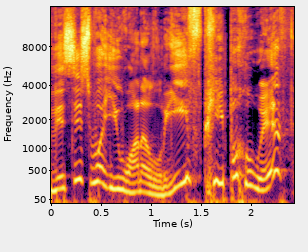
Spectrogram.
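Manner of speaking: high, disbelieving question with a laugh; incredulous. Retold or imitated. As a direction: ask it like you can't believe the editors. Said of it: "And I'm like".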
